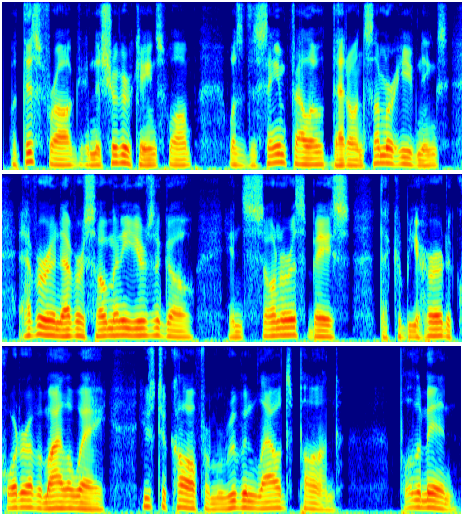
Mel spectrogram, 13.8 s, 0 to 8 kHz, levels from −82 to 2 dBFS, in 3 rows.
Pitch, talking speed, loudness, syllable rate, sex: 110 Hz, 200 wpm, -17 LUFS, 5.2 syllables/s, male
